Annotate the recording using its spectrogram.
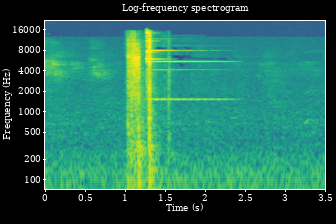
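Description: A card payment terminal gives a short ringing chime.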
